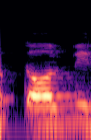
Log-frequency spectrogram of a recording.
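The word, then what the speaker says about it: Ptolemy: इसको बेटा टॉलमी read करना है, पी यहाँ पर साइलेंट है, इसको टॉलमी रीड करते हैं।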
